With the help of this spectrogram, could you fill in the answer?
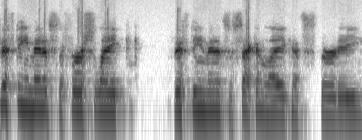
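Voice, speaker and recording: With an American accent, a raised, projected voice of bright, sharp tone delivers its words at a moderate pace in a monotone, flat intonation. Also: man. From US Midwest (Kansas). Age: 70s. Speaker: fishing guide presenter. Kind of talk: presentation with Q&A. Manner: casual, hesitant with fillers.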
